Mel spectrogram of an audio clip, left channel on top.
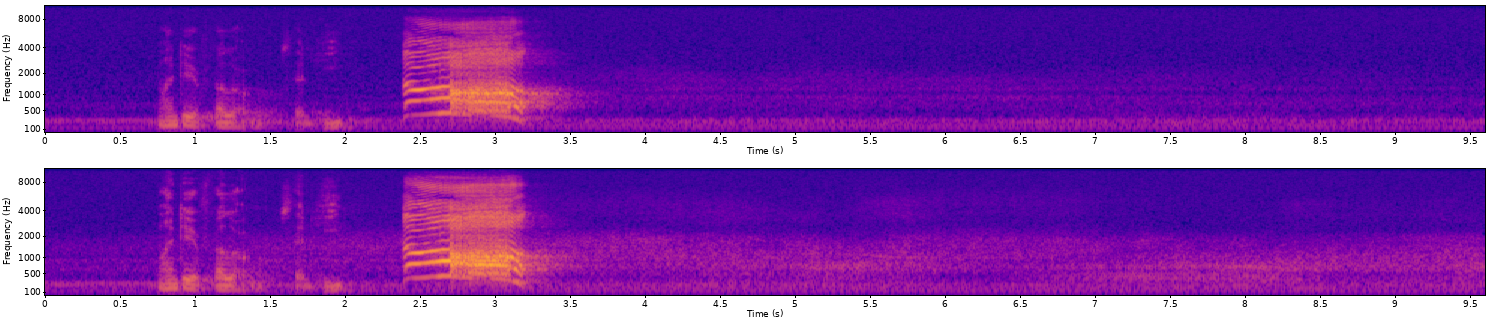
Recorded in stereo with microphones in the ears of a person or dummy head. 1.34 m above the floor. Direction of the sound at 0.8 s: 30° right (ahead or behind).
